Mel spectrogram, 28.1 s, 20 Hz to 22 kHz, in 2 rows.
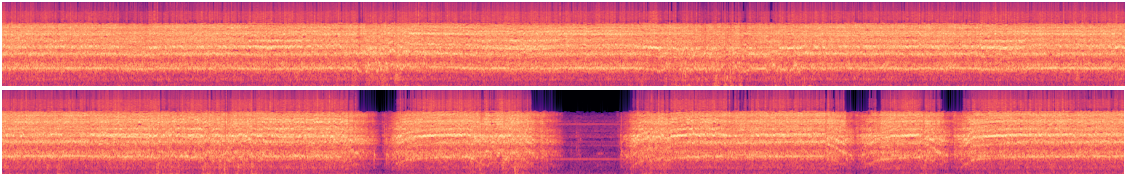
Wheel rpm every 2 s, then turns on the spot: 230, 230, 240, 220, 210, 230, 220, 230, 200, 120, 130, 170, 140, 190.
none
